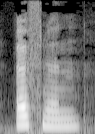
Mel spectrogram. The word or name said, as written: oeffnen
